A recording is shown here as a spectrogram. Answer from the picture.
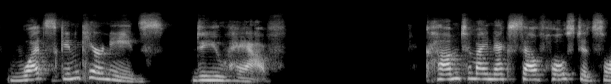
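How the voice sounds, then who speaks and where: Against a quiet background, a woman with a fairly high pitch speaks at a very slow pace, somewhat breathy, with lively intonation. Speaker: direct sales team leader. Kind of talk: sales training call. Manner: softer when giving tough love.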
